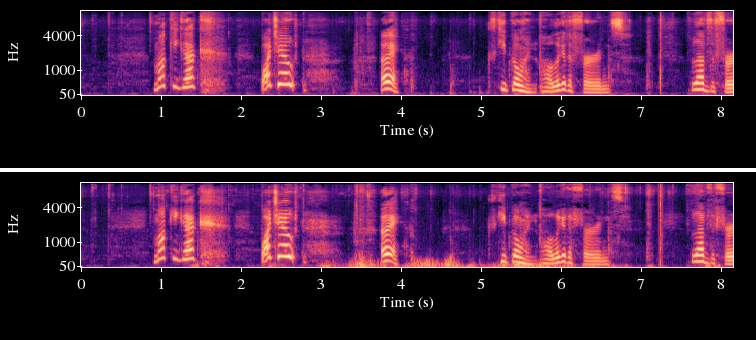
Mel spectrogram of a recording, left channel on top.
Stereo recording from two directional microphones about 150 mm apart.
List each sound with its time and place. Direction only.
0.9 s speech: 20° left (ahead or behind)
3.7 s speech: 20° left (ahead or behind)
5.0 s speech: 35° left (ahead or behind)
7.6 s speech: 40° left (ahead or behind)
